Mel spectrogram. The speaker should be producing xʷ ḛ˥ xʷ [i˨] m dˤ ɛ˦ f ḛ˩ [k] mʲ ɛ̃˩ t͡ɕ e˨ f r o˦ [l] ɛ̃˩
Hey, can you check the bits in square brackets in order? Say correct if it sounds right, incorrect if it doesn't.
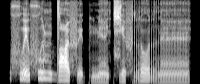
incorrect: i˥, incorrect: kʷ, incorrect: r

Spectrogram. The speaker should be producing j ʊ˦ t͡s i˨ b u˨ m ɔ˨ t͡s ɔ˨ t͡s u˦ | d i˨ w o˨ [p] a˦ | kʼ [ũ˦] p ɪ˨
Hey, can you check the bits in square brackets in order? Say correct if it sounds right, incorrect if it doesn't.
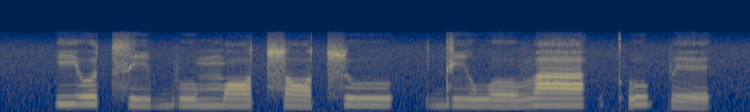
incorrect: β, incorrect: u˦

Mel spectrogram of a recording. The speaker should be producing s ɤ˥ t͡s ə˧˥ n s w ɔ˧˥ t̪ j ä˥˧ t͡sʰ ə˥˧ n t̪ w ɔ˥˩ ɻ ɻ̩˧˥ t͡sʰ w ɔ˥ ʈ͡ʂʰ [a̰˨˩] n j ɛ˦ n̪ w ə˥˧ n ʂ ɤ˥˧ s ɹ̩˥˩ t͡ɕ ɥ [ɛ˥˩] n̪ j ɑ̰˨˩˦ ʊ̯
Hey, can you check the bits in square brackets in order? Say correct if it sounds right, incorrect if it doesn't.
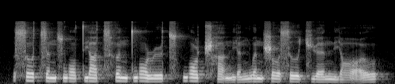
correct, incorrect: ɛ˧˥

